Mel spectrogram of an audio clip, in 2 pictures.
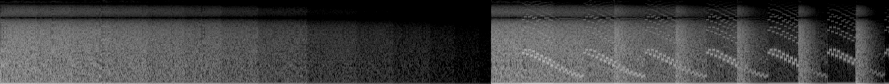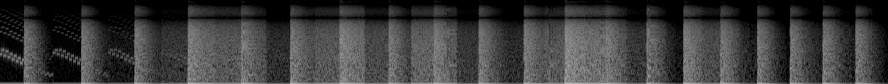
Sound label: STEAM ENGINE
